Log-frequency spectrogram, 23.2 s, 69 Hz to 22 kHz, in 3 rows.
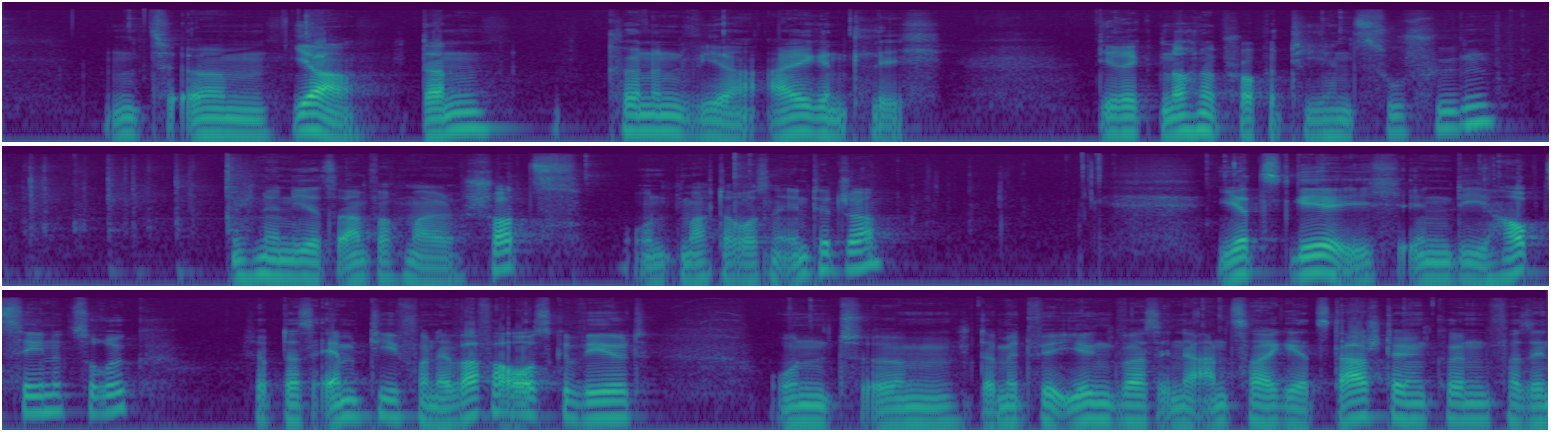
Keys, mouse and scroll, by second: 1.1 scroll down 1, 12.0 click, 15.4 click.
